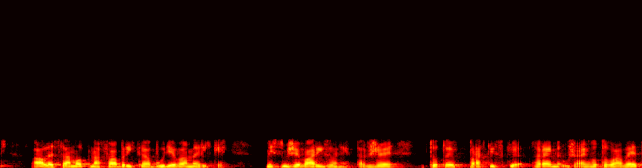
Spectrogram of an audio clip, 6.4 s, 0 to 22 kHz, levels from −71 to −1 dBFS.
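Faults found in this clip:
iLBC codec artefacts, whole clip: speech band-limited to roughly 200 Hz–3.6 kHz, nothing above 3.8 kHz; rough, synthetic texture, plainly audible. Each 20 ms frame coded independently, fits 15.2 kbps mode. Spectrogram: hard ceiling below 4 kHz, empty upper band.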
